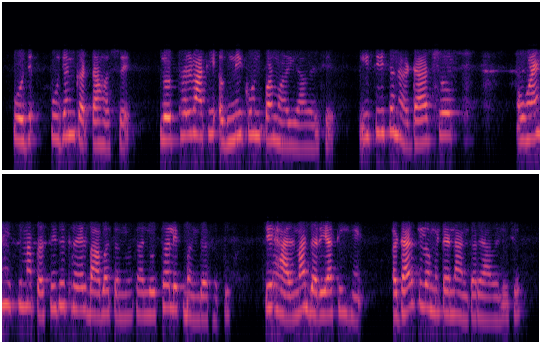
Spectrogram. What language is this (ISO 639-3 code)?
guj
